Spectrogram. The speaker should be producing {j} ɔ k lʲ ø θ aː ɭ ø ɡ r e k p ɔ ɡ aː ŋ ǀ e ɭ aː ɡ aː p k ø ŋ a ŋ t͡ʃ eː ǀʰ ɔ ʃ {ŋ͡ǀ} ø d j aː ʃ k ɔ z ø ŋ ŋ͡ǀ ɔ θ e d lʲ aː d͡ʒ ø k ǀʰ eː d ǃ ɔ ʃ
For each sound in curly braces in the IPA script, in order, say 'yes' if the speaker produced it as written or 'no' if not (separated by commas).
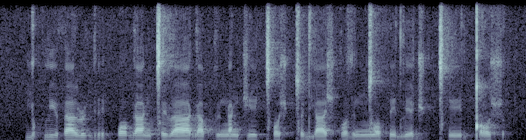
yes, no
